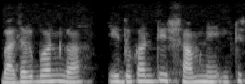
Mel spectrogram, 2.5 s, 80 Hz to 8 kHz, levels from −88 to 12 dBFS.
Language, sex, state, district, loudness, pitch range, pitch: Bengali, male, West Bengal, North 24 Parganas, -20 LUFS, 170-195 Hz, 185 Hz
